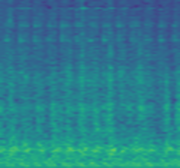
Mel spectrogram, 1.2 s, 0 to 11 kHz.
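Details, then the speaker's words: Kazuma Mammoth 800 side-by-side, bypass electric fuel pump run from the key feeding the carburetor via 1/4-inch line, with fuel visibly returning to tank: fast, even ticking hum with steady rhythm, no stumbles; pump delivering normally. "Filling up the carburetor, and see, this is the return line. See how the gas is returning to the tank."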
